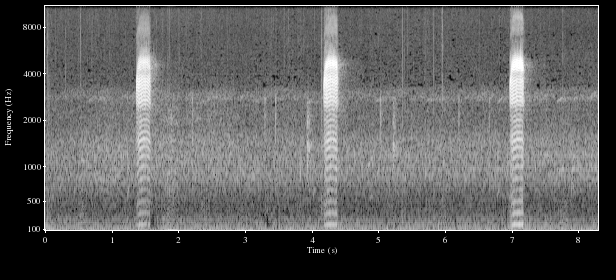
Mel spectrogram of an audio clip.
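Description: American Woodcock giving three short, nasal, buzzy peents about every three seconds over a quiet background.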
